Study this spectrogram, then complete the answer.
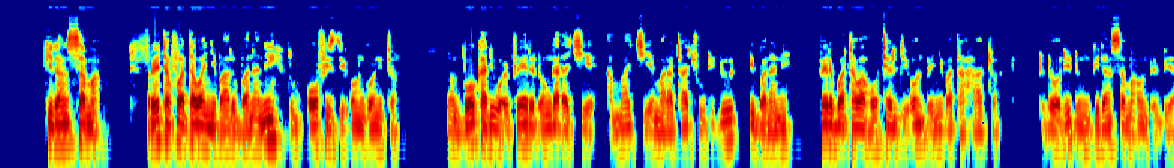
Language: Fula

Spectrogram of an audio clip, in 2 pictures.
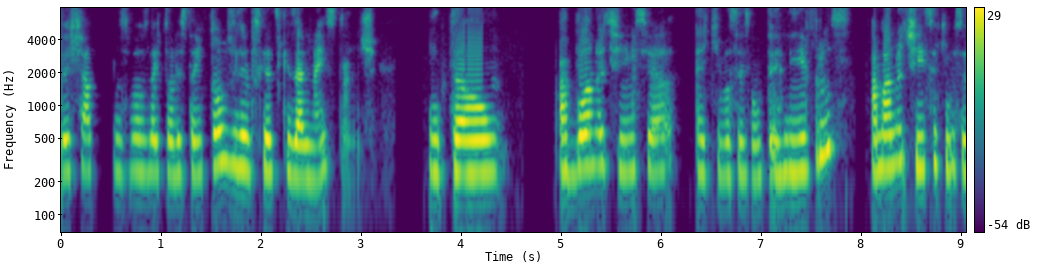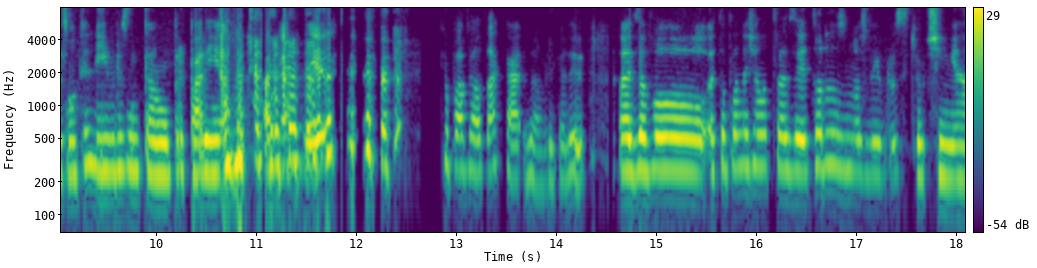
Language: Portuguese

